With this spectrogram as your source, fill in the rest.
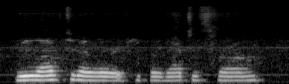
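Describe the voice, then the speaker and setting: A woman with a medium pitch speaks fairly slowly, clear background noise audible behind her. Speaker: craft video host. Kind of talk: craft tutorial. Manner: casual, chatty.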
